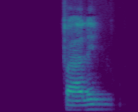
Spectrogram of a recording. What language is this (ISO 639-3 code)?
kdh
